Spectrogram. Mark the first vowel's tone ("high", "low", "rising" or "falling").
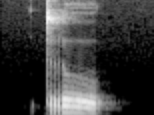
low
